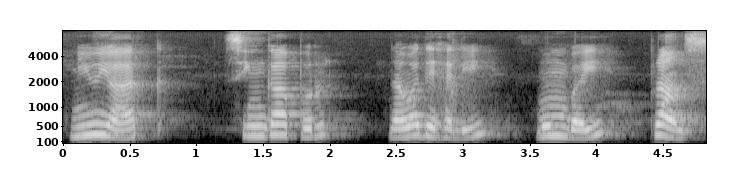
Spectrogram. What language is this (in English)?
Sanskrit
